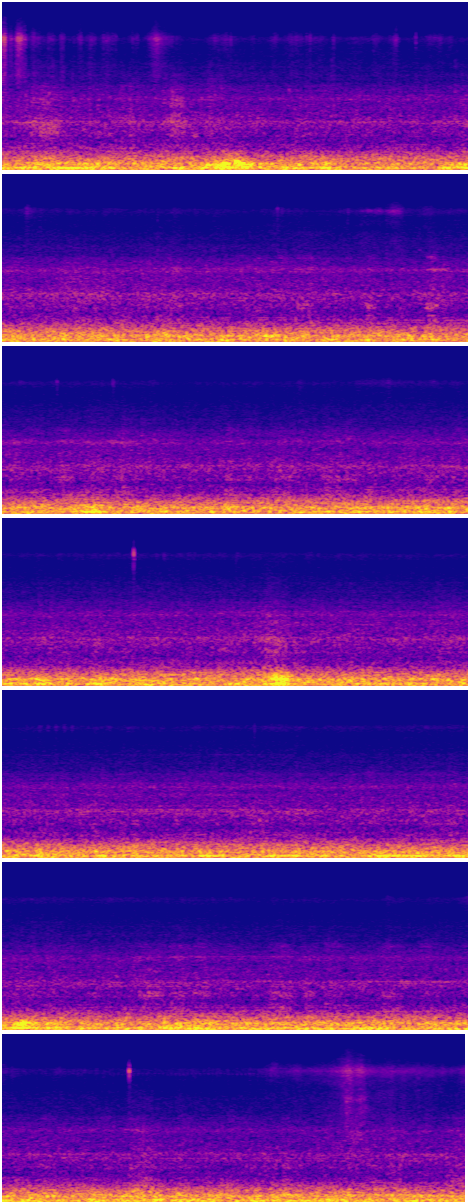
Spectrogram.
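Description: Inside a moving electric passenger train: steady low rumble of the wheels running on the rails at speed, with three brief louder low thumps, about two seconds in, around the middle and later on.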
